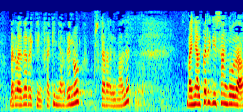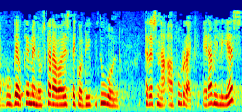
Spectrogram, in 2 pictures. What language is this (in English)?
Basque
